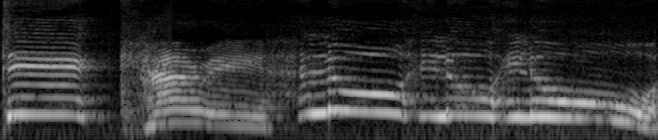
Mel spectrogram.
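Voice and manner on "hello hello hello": terrible put-on Irish accent, very high. Opening a letter to Carrie, greeting Carrie in a terrible Irish accent. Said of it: "I don't know why I'm going Irish".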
